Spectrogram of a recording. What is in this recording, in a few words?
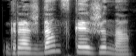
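"grazdanskaja zena", Russian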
